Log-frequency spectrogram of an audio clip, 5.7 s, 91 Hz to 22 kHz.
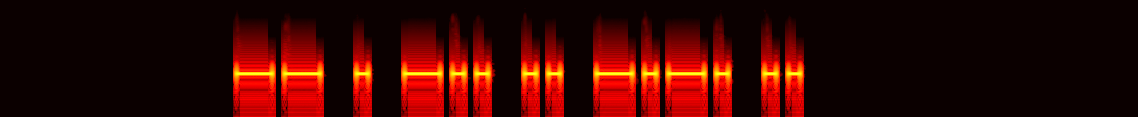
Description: Morse code, heard as a keyed tone, about 20 wpm, 700 Hz. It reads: MEDICI
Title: Build A Word - 2 Letters At A Time - 8-Letter Words - 20wpm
